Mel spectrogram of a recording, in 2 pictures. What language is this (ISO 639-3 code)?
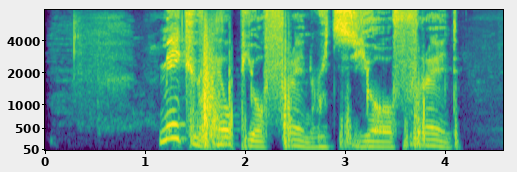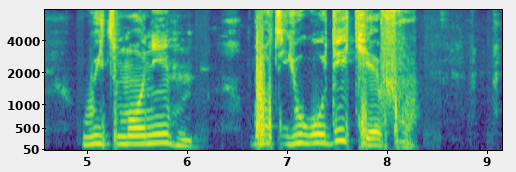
pcm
